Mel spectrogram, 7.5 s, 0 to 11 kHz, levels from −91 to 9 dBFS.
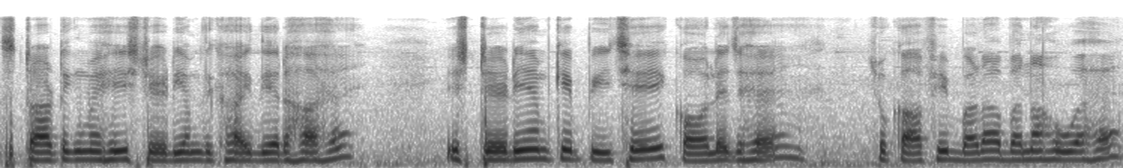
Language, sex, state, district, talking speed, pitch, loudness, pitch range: Hindi, male, Chandigarh, Chandigarh, 150 wpm, 165 Hz, -14 LUFS, 155-175 Hz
